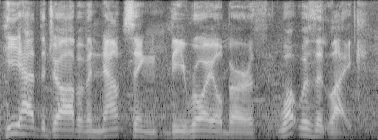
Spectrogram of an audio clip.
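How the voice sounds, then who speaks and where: A male TV news reporter speaks live from a busy city street, with a clear bustle of crowd behind him. His pitch is mid-range and he delivers an on-location interview. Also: normal speed. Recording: busy outdoor crowd noise. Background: crowd and street traffic.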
